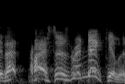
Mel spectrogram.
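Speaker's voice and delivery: mock put-out, high, indignant voice. Speaker acting out a prospect objecting to the price, mock-indignant customer objection. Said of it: "stomp his foot in essence and say".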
